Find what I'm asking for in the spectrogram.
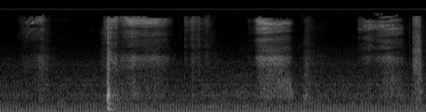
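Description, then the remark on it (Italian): Gas, put into a balloon under some pressure, is drawn from the balloon in a few airy, hissing inhalations, the first opening with a sharp pop-like burst, followed by softer breathy rushes of air. No one speaks. “Adesso io provo a respirarmelo e vediamo che cosa succede.”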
